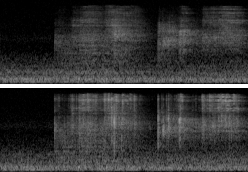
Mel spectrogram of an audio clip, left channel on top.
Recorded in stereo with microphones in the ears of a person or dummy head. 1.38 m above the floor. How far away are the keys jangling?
About 0.9 m.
